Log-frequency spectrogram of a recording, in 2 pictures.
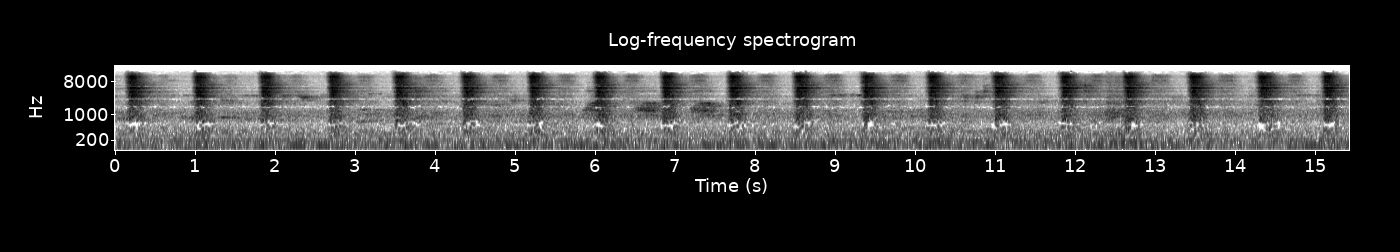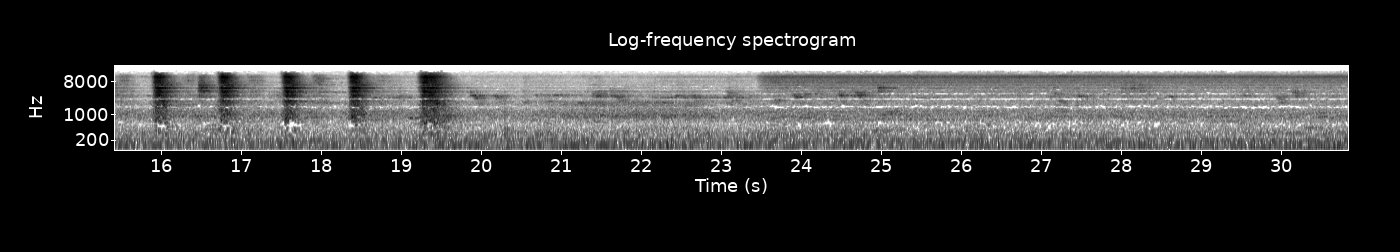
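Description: A woman's forceful nasal exhalations in kapalbhati breathing: sharp, even puffs a little faster than one a second, each of the same strength, keeping speed and force constant. The strokes stop about twenty seconds in.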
